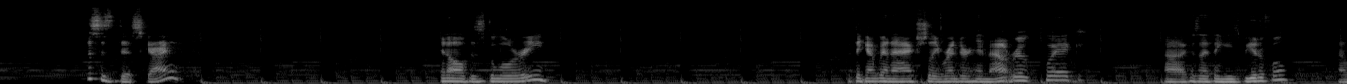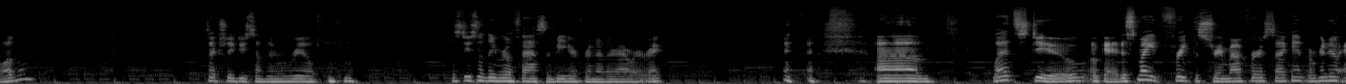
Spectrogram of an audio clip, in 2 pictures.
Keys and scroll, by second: 3.8 s, 11.1 s, 15.8 shift+f, 18.4 Return, 18.8 Return.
